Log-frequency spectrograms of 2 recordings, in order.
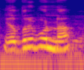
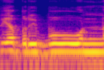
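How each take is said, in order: First: يضربون cut to yaḍribunna, short u, higher pitch; shortened vowel form. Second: يضربون with a long, drawn-out ū before nn; long vowel form. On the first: Teacher shows the form after deletion, short u in يضربون. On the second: Teacher shows the form before deletion, drawn-out ū in يضربون. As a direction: stretch "يضربون" as yaḍribūūnna. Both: Shown as a demonstration. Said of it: "إيش قلنا؟".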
